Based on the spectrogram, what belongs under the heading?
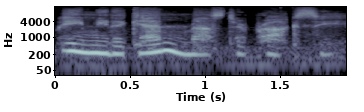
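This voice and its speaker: A woman voicing a secretive young female informant in a game, talking in a hushed whispered role-play voice. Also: moderate pace, a little hiss or hum, lightly acted. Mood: whispering, coy. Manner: hushed breathy whisper, with flights of high excitement. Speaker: video game character.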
